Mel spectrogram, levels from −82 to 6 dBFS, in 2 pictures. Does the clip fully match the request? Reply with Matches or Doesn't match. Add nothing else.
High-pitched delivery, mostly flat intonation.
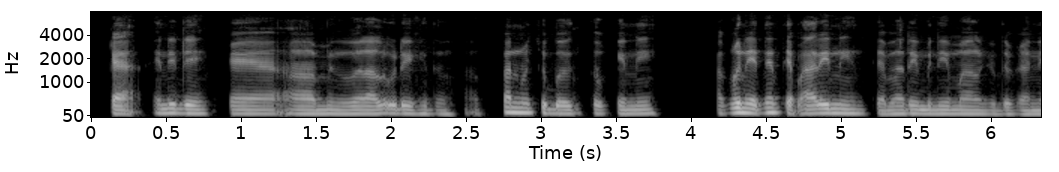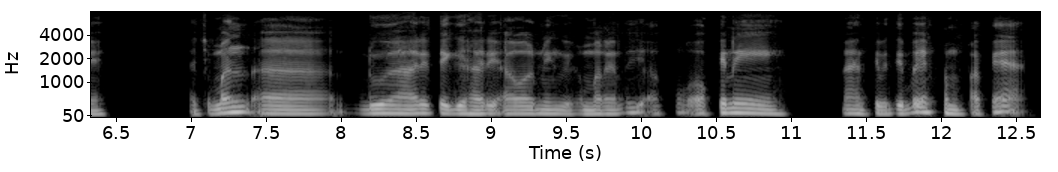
Doesn't match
